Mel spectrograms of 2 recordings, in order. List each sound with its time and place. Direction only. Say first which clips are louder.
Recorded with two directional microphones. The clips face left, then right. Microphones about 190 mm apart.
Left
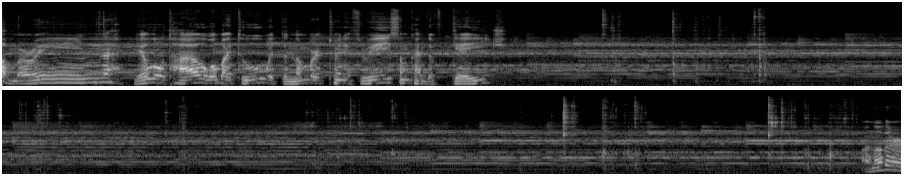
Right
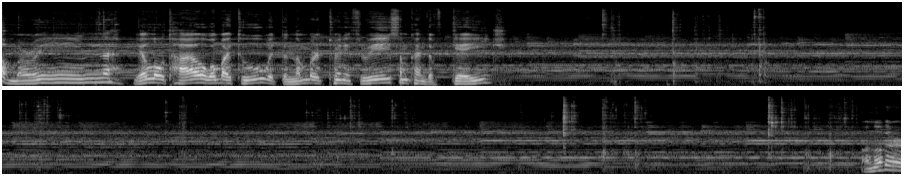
0.0 s speech: right 6 dB; 30° right (ahead or behind); by 4.9 s 55° right (ahead or behind)
17.6 s speech: right 6 dB; 45° right (ahead or behind)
